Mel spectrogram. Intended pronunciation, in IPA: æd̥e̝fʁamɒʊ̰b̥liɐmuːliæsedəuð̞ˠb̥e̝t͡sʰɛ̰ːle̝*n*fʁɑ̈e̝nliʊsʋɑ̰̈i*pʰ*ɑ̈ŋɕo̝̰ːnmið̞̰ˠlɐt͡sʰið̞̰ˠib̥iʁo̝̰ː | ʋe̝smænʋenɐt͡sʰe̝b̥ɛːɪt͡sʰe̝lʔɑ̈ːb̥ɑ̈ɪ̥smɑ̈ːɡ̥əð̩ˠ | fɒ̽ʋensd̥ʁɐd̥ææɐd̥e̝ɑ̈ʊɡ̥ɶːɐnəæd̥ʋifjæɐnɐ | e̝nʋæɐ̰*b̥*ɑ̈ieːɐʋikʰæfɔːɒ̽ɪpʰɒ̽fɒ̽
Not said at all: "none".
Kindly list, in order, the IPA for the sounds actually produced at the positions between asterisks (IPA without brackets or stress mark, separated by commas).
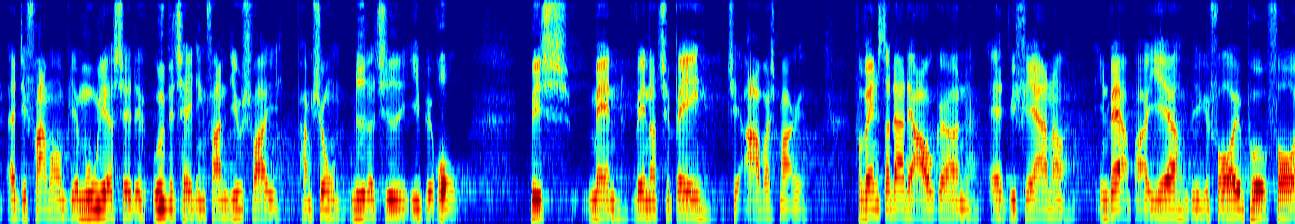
ŋ, pʰ, b̥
